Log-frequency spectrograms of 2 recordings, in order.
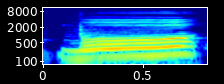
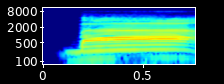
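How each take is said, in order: First: The syllable sounds thick and dark. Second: The syllable sounds thin and light. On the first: The speaker calls it wrong. "Itu tebal kalau dibaca bu" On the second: The speaker calls it right. "harus dibaca ba"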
